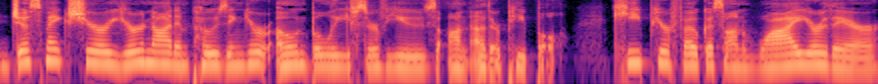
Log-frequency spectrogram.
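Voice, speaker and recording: Speaking at a moderate pace, a woman uses a fairly low pitch with ordinary pitch variation. The recording is very clean, with a silent background and a dry, close sound with no echo. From US South. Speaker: leadership coach and podcast host. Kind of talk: solo podcast talk, advice monologue.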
